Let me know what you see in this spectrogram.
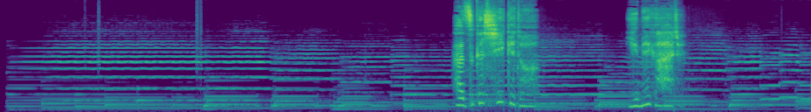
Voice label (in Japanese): ナレーション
